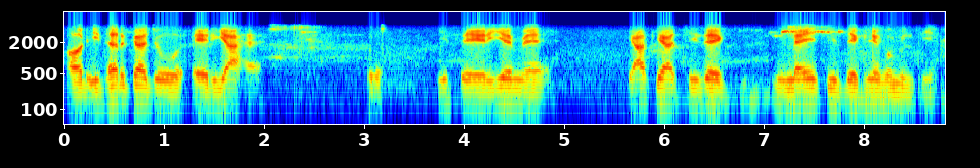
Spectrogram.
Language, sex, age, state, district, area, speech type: Urdu, male, 60+, Bihar, Madhubani, urban, conversation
